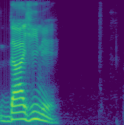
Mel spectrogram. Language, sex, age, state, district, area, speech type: Nepali, male, 60+, West Bengal, Darjeeling, rural, read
